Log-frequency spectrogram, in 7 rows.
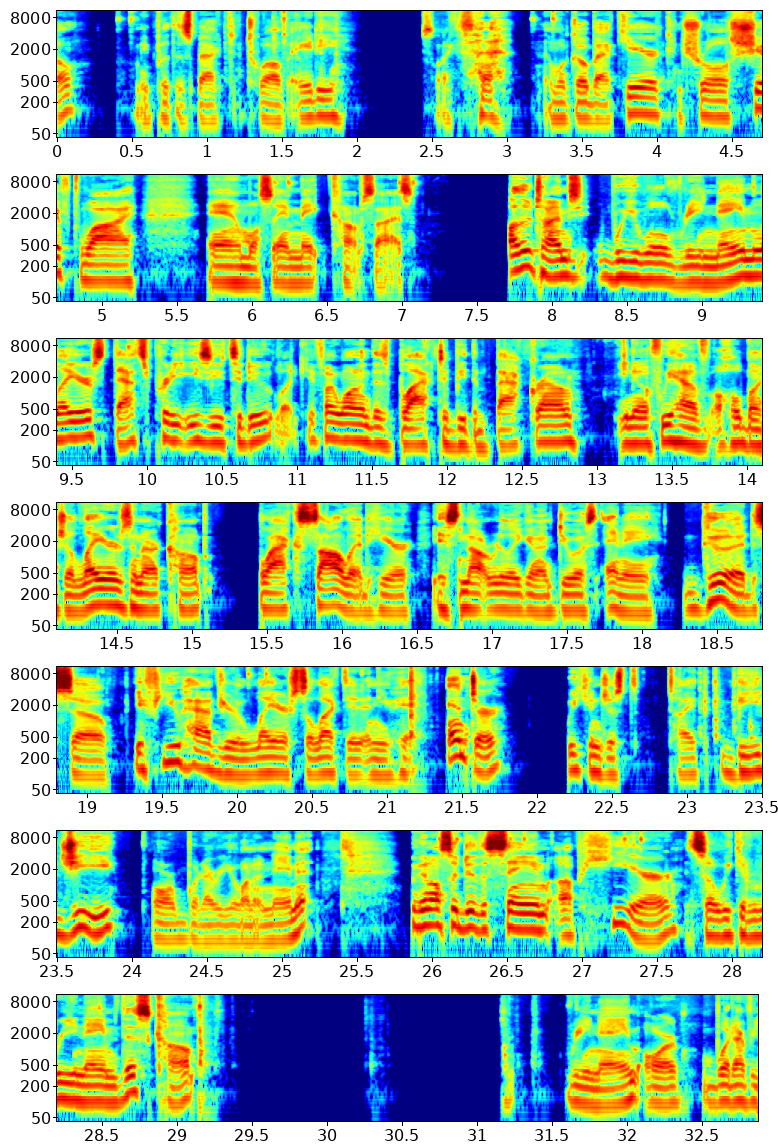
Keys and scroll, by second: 0.3 2, 0.8 Return, 3.5 ctrl+shift+y, 20.3 Return, 22.5 shift+b, 22.7 shift+g, 22.8 Return, 28.2 Return, 29.2 shift+BackSpace, 29.8 shift+m, 30.0 shift+e, 30.3 Return.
